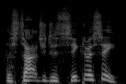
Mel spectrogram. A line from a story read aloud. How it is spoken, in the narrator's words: he exclaimed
